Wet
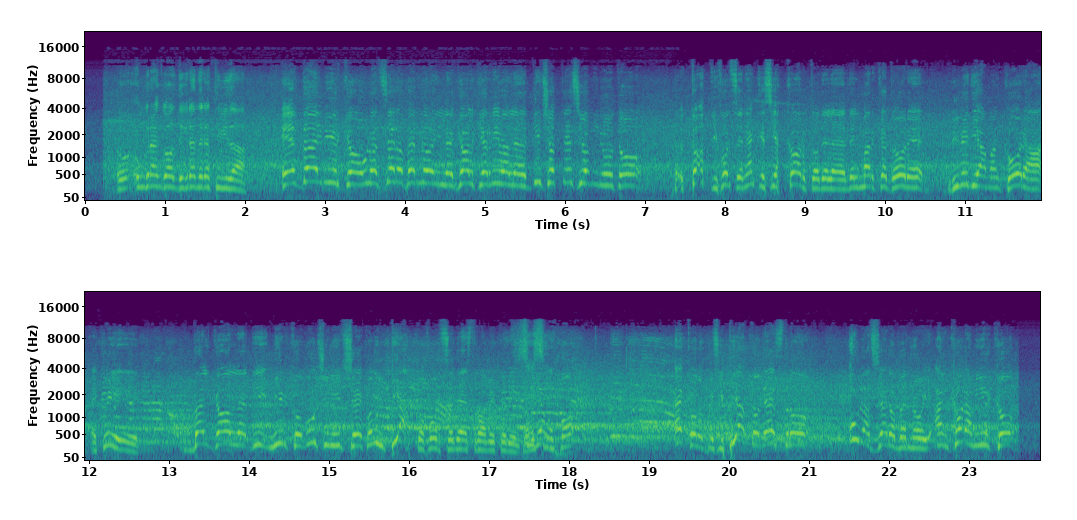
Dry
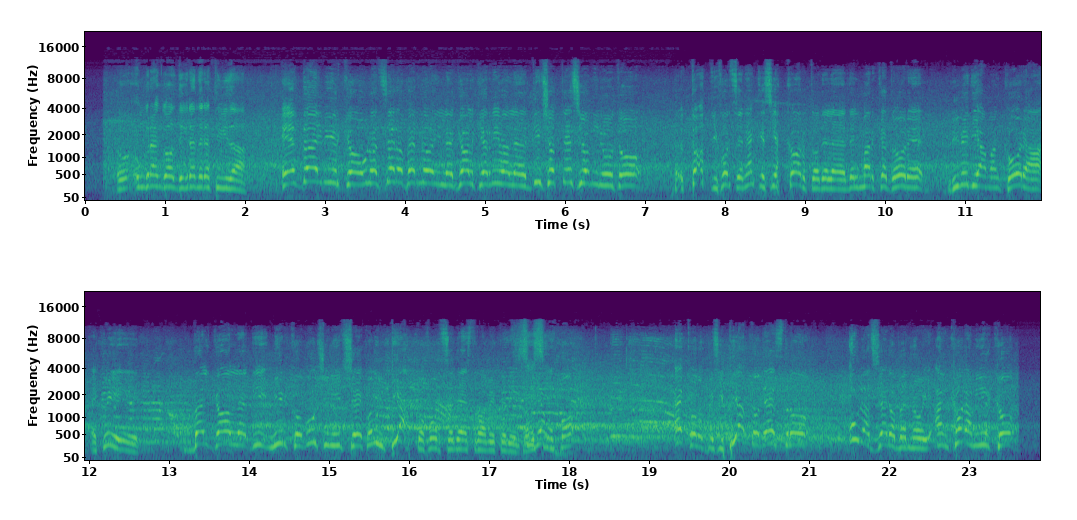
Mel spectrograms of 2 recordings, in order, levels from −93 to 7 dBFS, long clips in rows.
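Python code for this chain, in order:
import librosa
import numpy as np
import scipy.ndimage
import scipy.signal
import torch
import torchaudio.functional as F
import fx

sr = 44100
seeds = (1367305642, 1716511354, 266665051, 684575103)

y = fx.upward_expand(x, sr, threshold_db=-26.0, expansion=1.5, at=(5.5, 6.89))
y = F.gain(torch.from_numpy(y), 3.0).numpy()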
